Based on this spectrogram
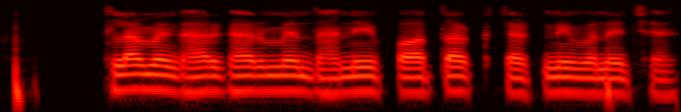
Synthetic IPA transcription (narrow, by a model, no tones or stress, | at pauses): kʰlamẽɡʱɐɾɡʱəɾmẽd̪ʱɐnipaːt̪əkt͡ʃɐʈnibənet͡ʃʰɛ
